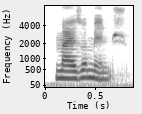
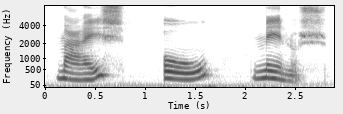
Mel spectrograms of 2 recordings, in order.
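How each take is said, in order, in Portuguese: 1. As palavras saem juntas, com uma ligação em z. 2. Cada palavra é dita separadamente, com pausas entre elas. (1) "a maneira natural é dizer tudo isto junto" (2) "De forma robótica, como um robô"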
